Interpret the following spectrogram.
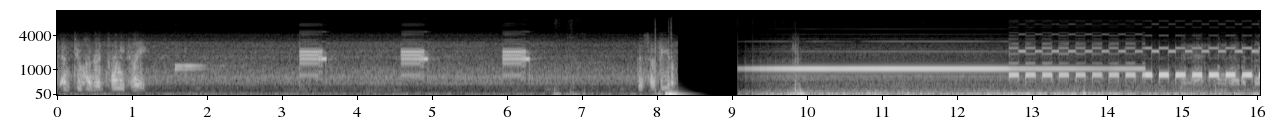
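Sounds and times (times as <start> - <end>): rapid two-pitch beeping: 3.2 - 3.7, 4.6 - 5.0, 9.1 - 16.0
steady loud alarm tone: 3.2 - 3.7, 4.6 - 5.0, 6.0 - 6.4, 9.1 - 16.0.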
